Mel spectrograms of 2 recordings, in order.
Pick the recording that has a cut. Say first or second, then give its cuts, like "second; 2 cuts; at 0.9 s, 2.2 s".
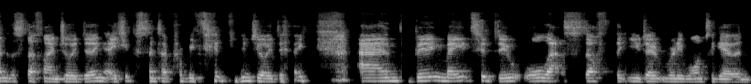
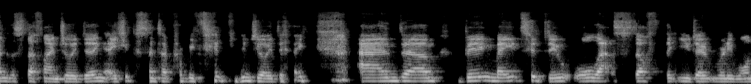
first; 1 cut; at 4.0 s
